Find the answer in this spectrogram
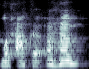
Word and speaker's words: Oaxaca: pronounced Oaxaca. She put that Oaxaca. in the thing earlier. I've Thank never been to Oaxaca, you.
